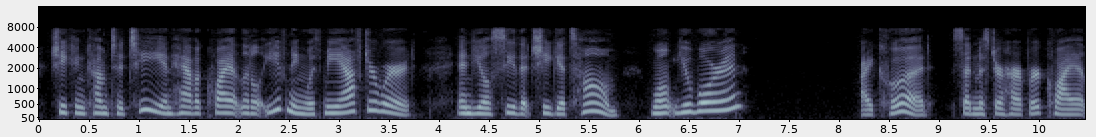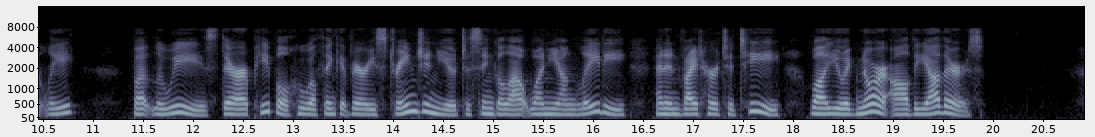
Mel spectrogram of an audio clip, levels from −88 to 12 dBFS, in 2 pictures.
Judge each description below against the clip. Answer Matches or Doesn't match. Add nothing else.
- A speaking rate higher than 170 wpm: Matches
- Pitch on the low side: Doesn't match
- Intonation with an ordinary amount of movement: Matches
